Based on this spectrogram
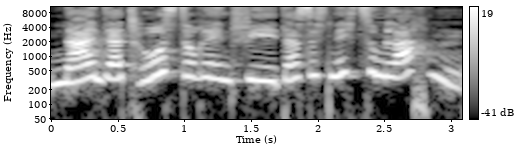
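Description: A woman's whiny put-on character voice at an extremely high pitch, fairly slow in pace, with ordinary pitch variation. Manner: whiny, agitated.

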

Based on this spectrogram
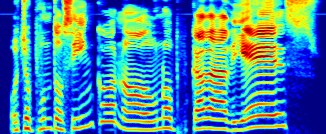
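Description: Over a quiet background with dry sound and no echo, a man sounds animated at a high pitch with ordinary pitch variation. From Mexico. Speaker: YouTuber reacting to videos. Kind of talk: casual video reaction commentary. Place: home room. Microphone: studio mic.

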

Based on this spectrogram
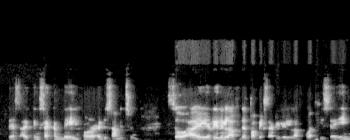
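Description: A woman with an Indonesian accent, fairly low in pitch, at a moderate pace, with ordinary pitch variation and big swings in loudness. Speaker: kindergarten teacher. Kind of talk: casual chat. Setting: video call. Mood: warm, enthusiastic. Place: home room. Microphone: video call.

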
